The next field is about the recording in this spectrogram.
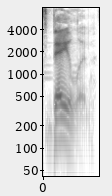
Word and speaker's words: Dylan: My first name is spelled D-Y-L-A-N. And it's not Dylan, it's Dalen.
